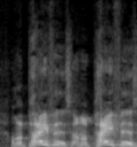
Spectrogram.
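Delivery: mock very high, shrill hollered yelling. Retelling a story about a man at a store counter: imitating a man yelling.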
